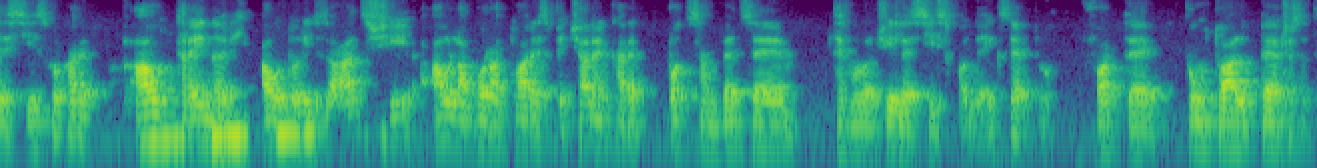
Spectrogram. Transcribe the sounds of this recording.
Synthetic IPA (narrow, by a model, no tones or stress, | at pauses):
esisko̞kaɾe̞awt̪ɾejnerʲaut̪o̞ɾizat̪sʲʃiawlabo̞ɾʔa̰t̪oaɾe̞̰spe̞t͡ʃiale̞ɨŋkaɾʔe̞po̞t̪səɨnve̞t̪se̞ | t̪e̞xno̞lo̞d͡ʒiːle̞sisko̞̰d̪e̞ːɡz̥e̞̰mplṵ | foart̪e̞puŋk̚t̪ualpe̞at͡ʃast̪ə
